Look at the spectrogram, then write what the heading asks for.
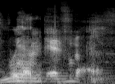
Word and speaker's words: rendezvous: I thought that word was going to be a really, like, pretty French word, but no, it's rendezvous. It's spelled Rendezvous.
